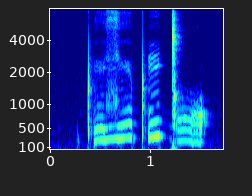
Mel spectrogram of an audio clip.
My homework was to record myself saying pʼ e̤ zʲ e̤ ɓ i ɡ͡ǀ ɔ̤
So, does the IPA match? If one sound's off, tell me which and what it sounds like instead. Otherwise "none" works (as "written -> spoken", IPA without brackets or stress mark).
ɓ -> pʼ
